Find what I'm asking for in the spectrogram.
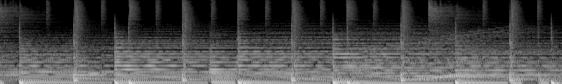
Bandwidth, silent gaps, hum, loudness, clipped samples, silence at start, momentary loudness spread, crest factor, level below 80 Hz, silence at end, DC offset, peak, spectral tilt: over 20 kHz; none; none; -20 LUFS; under 0.1%; 0 s; 4 LU; 16 dB; -22 dBFS; 0 s; under 0.1%; -2 dBFS; -6.5 dB/octave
